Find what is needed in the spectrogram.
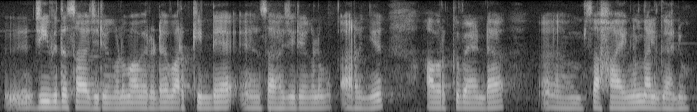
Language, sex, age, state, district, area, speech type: Malayalam, female, 45-60, Kerala, Palakkad, rural, spontaneous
